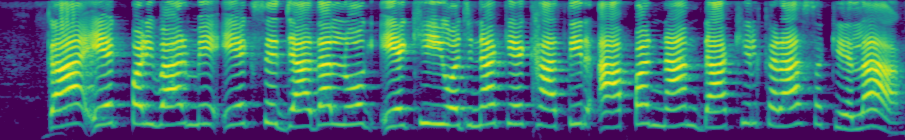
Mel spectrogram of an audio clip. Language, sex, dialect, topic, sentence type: Bhojpuri, female, Northern, banking, question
